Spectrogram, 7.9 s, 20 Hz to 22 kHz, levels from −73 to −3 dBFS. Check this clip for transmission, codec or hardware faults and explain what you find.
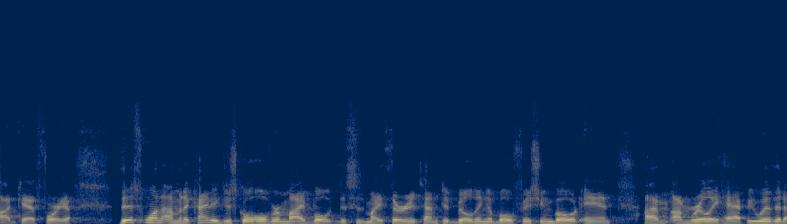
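Two related transmission faults are present, both rooted in mismatched clocks.

Clock drift between sender and receiver runs through the whole clip. The sender's audio clock runs roughly 1.5% slower than the receiver's, so the jitter buffer keeps draining: data arrives a little slower than it is played out. The receiver has to stretch the stream to keep playing. The result is an unsteady pacing that persists for the full duration rather than appearing as a single glitch.

Repeated timing corrections run from 0.54 s to 7.69 s. To cover the shortfall, the receiver repeatedly repeats short pieces of audio, always in the same direction and at uneven spacing. Together they add around 150 ms, so the stretch plays at about 98% speed. Each edit is short. Where they can be heard, they come across as small hiccups or a tempo that drags unevenly.

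The call path itself shows the ordinary coding character of Opus at a rate that fits about 20 kbps, with the high frequencies cut off at 12 kHz.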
